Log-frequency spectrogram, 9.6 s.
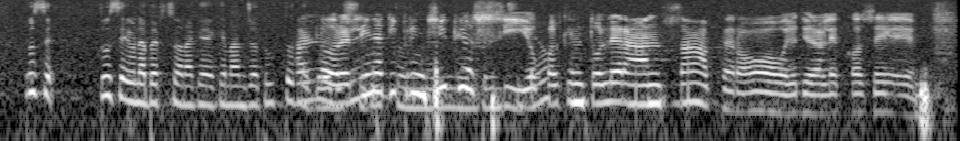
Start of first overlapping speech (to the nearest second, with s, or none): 3 s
